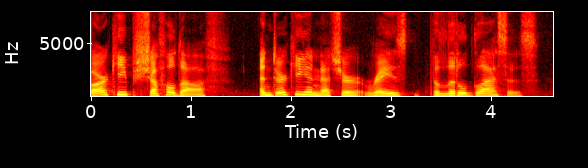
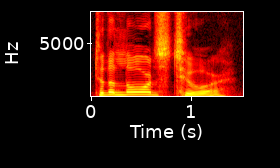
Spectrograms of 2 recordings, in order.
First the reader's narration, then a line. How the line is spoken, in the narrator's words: exclaimed Durkey, with a sudden burst of jollity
